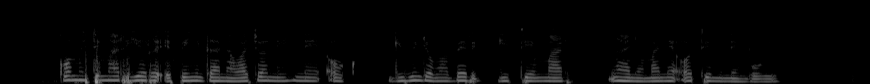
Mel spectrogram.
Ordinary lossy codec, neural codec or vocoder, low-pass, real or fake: none; none; 5.4 kHz; real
